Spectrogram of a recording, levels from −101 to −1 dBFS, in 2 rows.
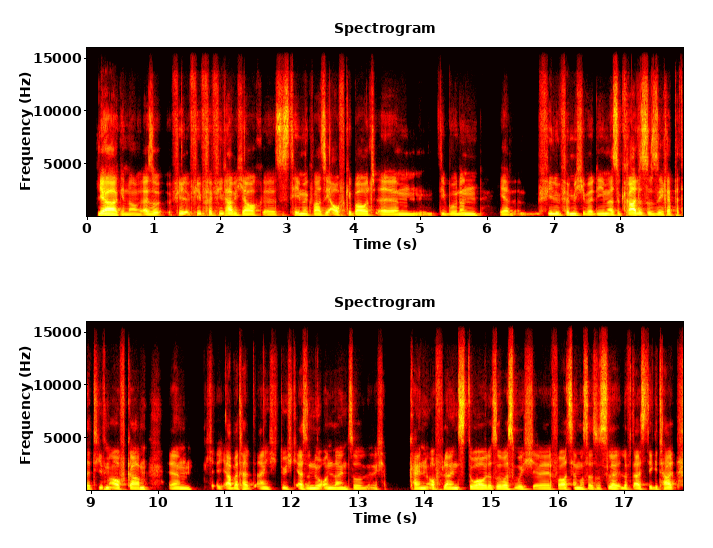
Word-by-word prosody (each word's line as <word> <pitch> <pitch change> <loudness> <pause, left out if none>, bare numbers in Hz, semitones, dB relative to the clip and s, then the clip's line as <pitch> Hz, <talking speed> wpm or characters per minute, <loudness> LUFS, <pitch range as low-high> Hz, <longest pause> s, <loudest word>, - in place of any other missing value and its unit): Ja, 120 -3 +11
genau, 105 0 -5
also 120 +4 0 0.2
viel 130 0 -1
viel 130 0 -4
für 130 0 -3
viel 130 0 -4
habe 125 -2 +5
ich 120 - -7
ja 115 - +4
auch, 115 0 0
äh, 115 - -5
Systeme 125 +1 0
quasi 120 0 -1
aufgebaut, 120 +1 +1
ähm, 110 +2 -2
die, 115 -1 -6
wo 115 0 -3
dann 115 +1 -1 0.2
ja 110 -1 -2 0.4
viel 125 - 0
für 125 +2 -1
mich 125 0 +1
übernehmen, 120 +2 -1
also 120 +1 0
grade 120 +2 +8
so 125 0 -1
sehr 115 0 -3
repetitive 125 +1 -4
Aufgaben. 120 +2 0 0.3
Ähm, 110 0 -3 0.3
i - - -13
ich - - -7
arbeite 110 +1 +1
halt 110 -1 -5
eigentlich 110 +2 -7
durch 120 -1 -7
also 110 -1 -1
nur 110 0 +1
online 120 +2 -1
so. 115 -1 -6
Ich - - -13
habe - - -30 0.3
keinen 110 0 -1
Offline-Store 120 0 +1
oder 120 0 -1
so 125 -1 -1
was, 120 +1 +2
wo 120 - -3
ich, 120 +1 -7
äh, 115 +1 -4
vor 120 -2 -3
Ort 115 +4 +2
sein 120 - -1
muss, 120 -1 -2
also 115 0 -5
es 115 0 +1
läuft 120 -1 -2
alles 110 +5 0
digital. 125 0 -1
120 Hz, 200 wpm, -24 LUFS, 115-125 Hz, 0.4 s, Ja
